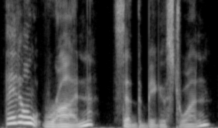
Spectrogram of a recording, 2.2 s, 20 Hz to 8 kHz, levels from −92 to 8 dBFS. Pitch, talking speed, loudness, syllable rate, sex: 185 Hz, 190 wpm, -17 LUFS, 4.7 syllables/s, female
